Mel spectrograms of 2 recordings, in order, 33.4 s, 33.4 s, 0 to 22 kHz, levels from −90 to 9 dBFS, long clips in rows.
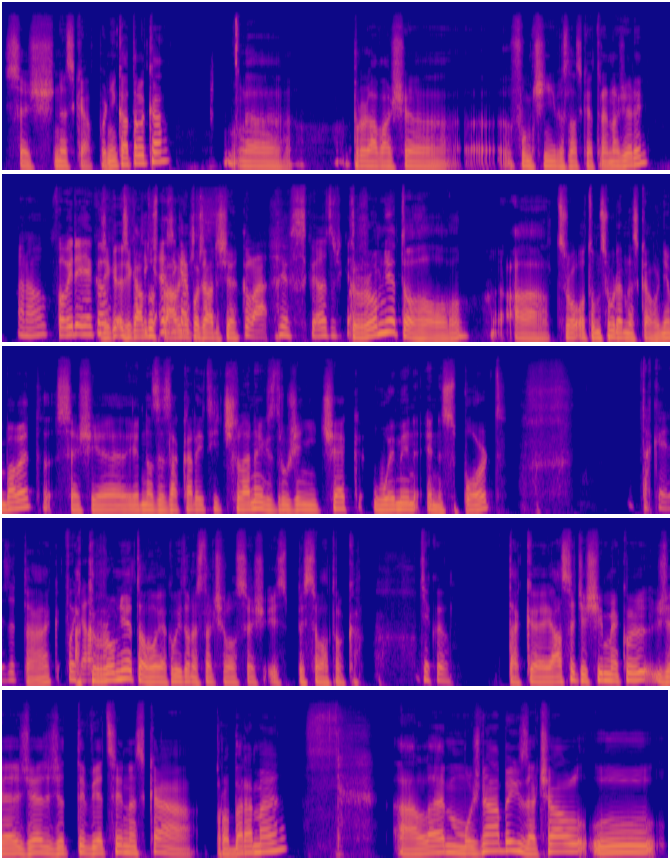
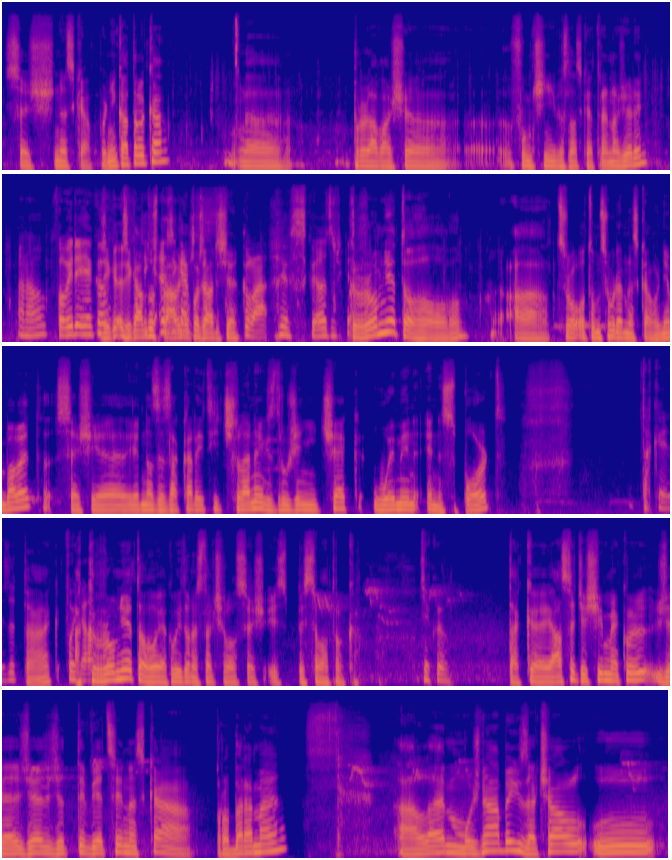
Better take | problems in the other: first | animal sounds; faint; throughout; 25 dB below the speech

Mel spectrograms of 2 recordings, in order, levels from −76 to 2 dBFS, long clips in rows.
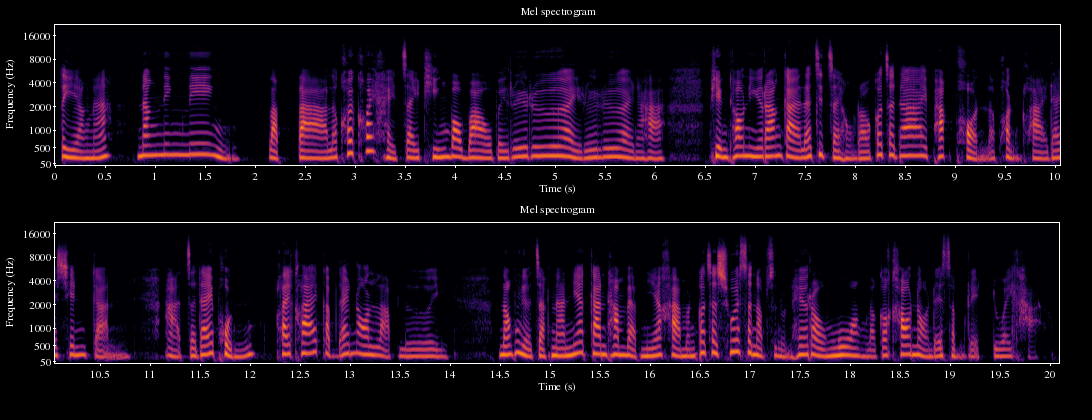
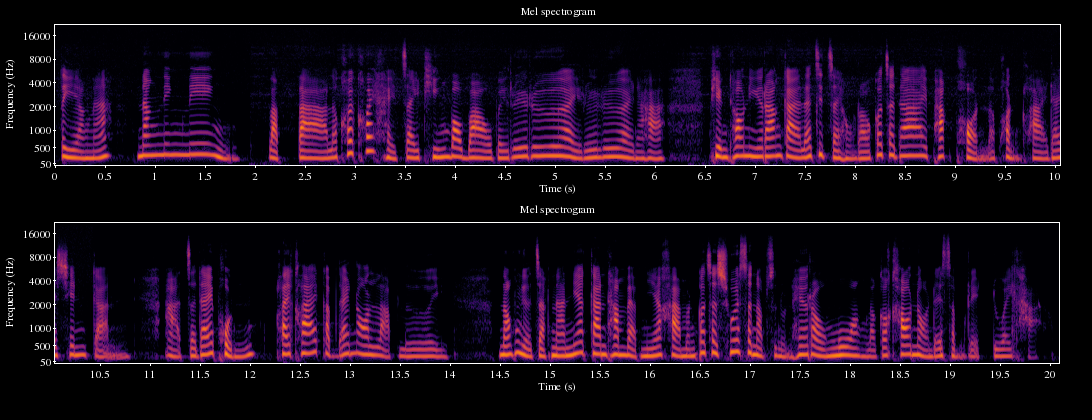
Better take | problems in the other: first | hiss; faint; until 10 s; 25 dB below the speech

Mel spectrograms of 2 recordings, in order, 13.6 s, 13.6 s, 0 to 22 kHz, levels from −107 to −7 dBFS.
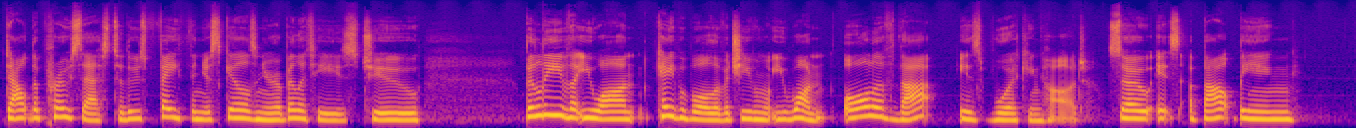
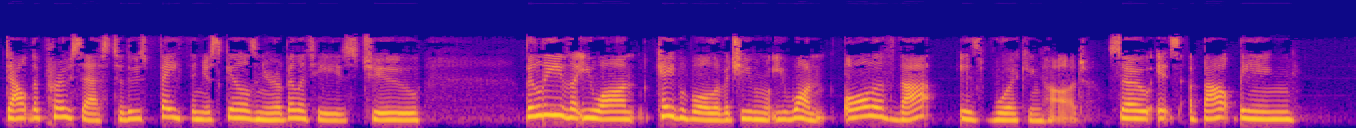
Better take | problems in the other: first | garbled, watery; slightly; nothing above 7.5 kHz

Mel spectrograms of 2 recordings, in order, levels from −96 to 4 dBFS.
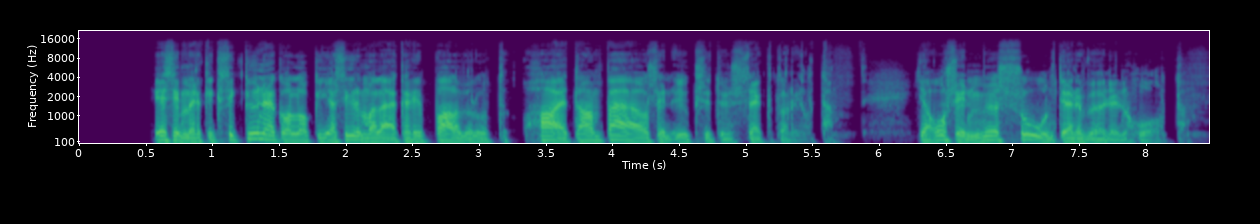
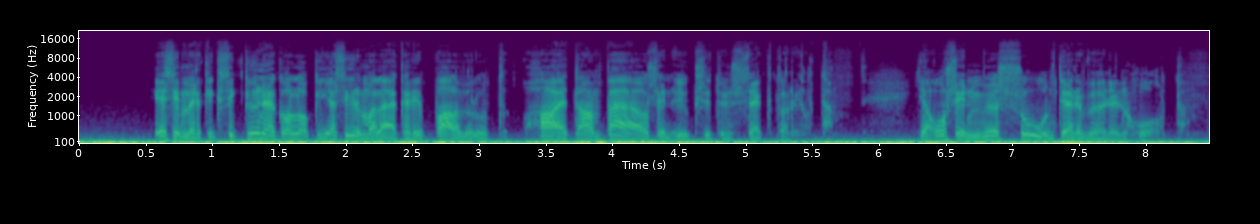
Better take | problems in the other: first | low rumble; faint; throughout; 20 dB below the speech

